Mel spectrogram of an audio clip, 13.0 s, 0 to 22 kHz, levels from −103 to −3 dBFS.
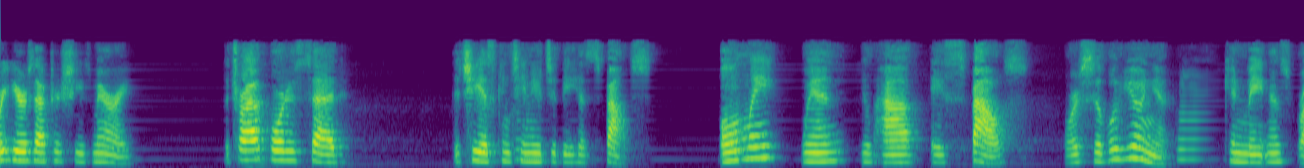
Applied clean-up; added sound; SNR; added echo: neural mask model DeepFilterNet 3.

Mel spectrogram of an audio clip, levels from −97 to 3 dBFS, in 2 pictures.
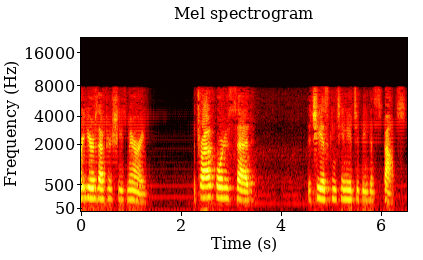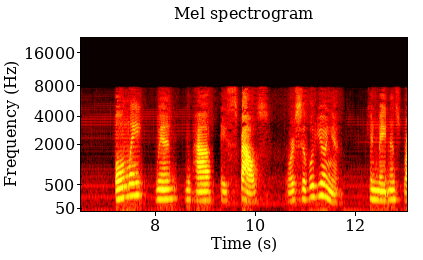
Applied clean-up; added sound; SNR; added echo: neural separator model SepFormer DNS4.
